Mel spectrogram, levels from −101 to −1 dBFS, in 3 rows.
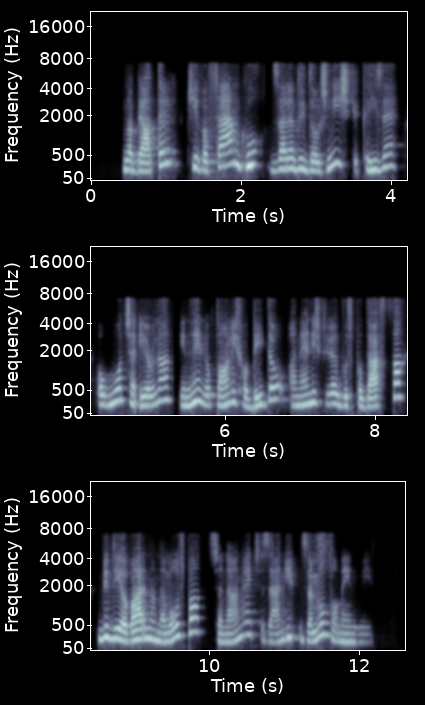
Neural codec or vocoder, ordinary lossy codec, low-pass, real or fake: codec, 16 kHz, 0.5 kbps, X-Codec, HuBERT features, trained on balanced general audio; none; 7.2 kHz; fake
